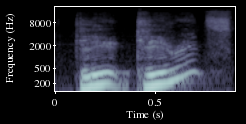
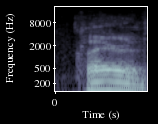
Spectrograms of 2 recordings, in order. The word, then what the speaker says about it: Clarence: Ahí está claramente nuestro magistrado de la Corte Suprema de Justicia, Thomas Clearence, creo que se pronuncia. Clarence.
